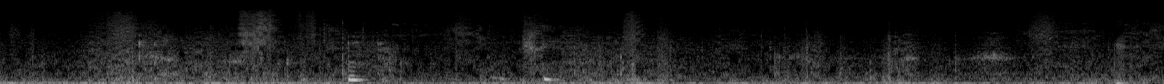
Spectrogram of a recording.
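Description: A man breathes heavily close by.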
